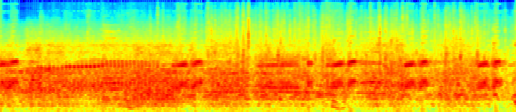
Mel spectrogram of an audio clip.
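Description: Frogs croak densely in a jungle at night, a continuous chorus of rapid, repeated calls filling the whole stretch at close-to-moderate distance, with no voices over them.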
